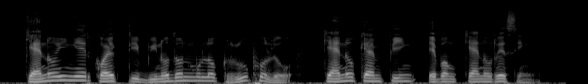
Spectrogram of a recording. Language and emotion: Bengali, neutral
